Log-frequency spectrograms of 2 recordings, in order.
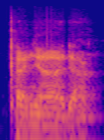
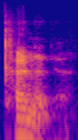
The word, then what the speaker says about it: Kanyada: are in the city we tend to ask people to pronounce it as Canada and we we say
